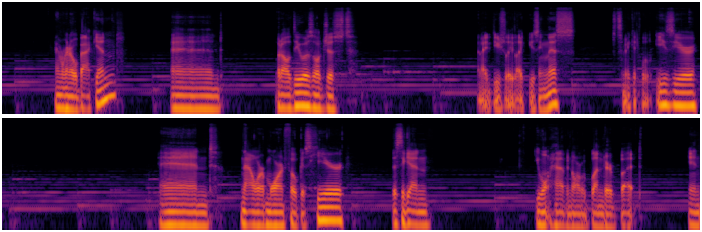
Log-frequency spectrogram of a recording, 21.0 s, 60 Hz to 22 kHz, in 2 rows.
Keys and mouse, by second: 0.0 drag, 1.4 shift+middle drag, 2.3 shift+middle drag, 4.0 click, 5.1 click, 6.2 click, 7.1-10.3 drag, 10.9 click, 16.4 middle drag, 18.2 click, 18.8 middle drag, 19.9 click, 20.6 click.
